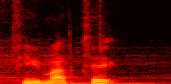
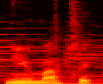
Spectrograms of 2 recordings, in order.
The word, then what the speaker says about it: pneumatic: Into the print head's fumat fumatic pneumatic, sorry, pneumatic fitting. Silent P and secure two PM36 screws.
